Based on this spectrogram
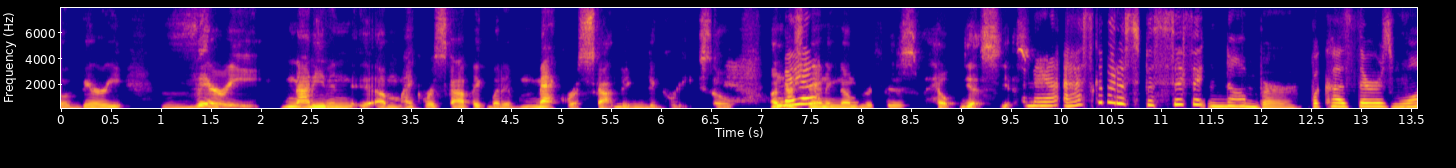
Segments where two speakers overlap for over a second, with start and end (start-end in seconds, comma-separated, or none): none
